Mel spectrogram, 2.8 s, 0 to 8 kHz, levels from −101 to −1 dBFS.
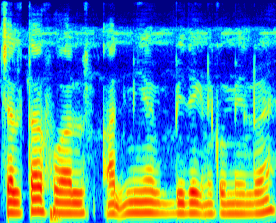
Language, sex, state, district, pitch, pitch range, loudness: Hindi, male, Arunachal Pradesh, Longding, 140 Hz, 135-145 Hz, -18 LUFS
